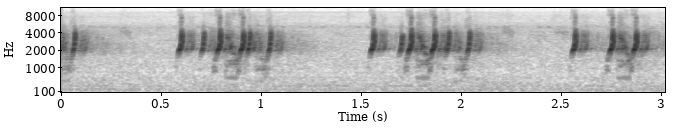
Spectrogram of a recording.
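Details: Loud, clear three-note calls of a common quail at dawn-time, each phrase a rapid sharp triplet, delivered three times at steady one-second spacing.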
